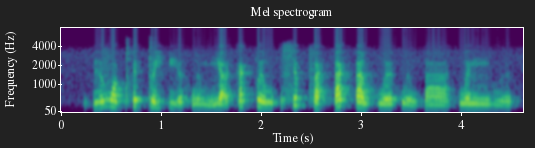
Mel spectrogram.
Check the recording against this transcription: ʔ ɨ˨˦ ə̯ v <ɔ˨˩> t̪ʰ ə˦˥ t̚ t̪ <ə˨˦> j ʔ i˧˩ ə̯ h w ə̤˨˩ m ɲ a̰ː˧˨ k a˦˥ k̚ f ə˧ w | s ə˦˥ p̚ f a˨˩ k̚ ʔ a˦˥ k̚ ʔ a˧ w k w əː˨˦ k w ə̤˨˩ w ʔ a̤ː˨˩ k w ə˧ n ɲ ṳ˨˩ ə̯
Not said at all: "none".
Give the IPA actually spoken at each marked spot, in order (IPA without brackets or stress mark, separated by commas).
ɔ˧, ə˨˦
